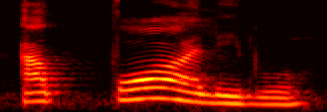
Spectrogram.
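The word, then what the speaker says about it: الطالب: We put alif lam, but the lam is quiet. The a connects to ta right away. So the lam is silent. At-talibu, at-talibu. Talibun, at-talibu.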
